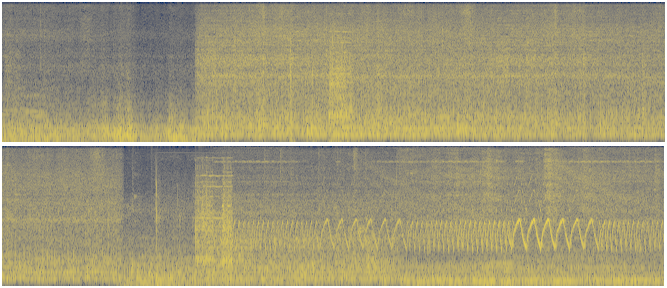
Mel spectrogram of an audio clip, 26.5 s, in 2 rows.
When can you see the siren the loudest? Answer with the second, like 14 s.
24 s.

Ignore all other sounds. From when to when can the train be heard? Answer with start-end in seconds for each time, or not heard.
0.0-26.4.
